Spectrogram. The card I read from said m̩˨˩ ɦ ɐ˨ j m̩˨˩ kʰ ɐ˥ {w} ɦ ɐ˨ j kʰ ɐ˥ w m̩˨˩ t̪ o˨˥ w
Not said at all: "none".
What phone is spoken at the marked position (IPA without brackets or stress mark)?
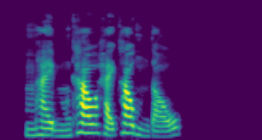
w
